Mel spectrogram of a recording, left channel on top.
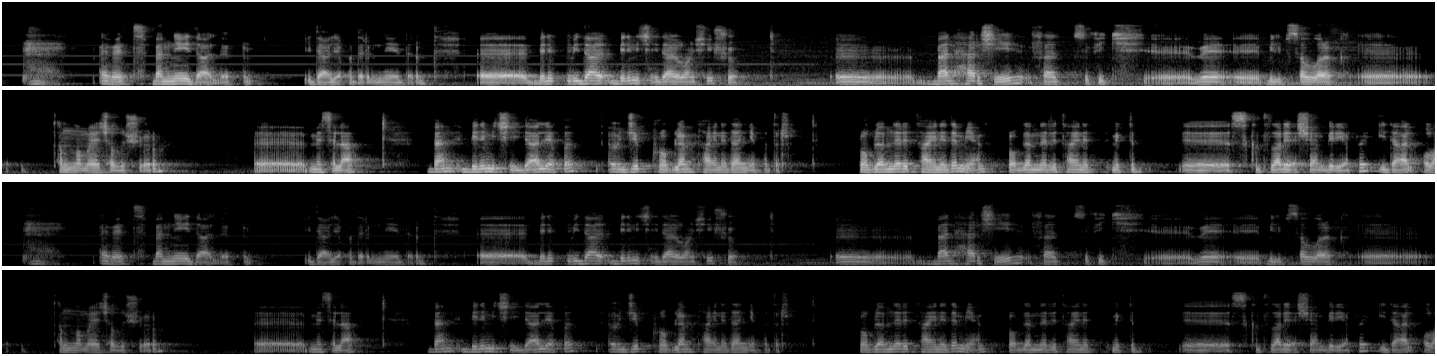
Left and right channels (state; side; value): quieter; right; 13.3 dB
